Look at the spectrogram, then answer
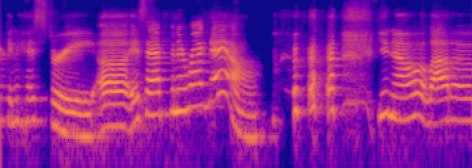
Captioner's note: laughs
